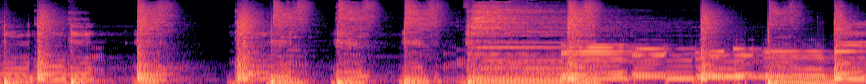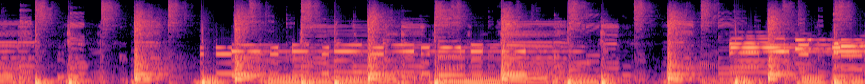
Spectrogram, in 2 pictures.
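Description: Background music with a steady drum beat under sustained melodic notes.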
